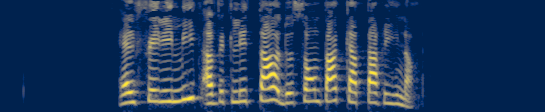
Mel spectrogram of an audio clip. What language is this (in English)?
French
